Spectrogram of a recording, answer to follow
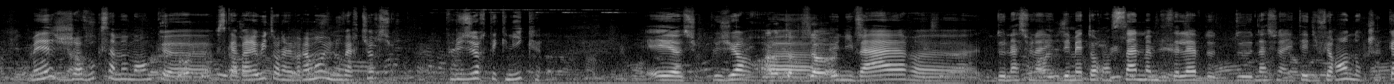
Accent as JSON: {"language": "French", "country": "Lebanon", "moved": "yes", "lives_now": "France", "said": "Non, non, je suis originaire du Liban."}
